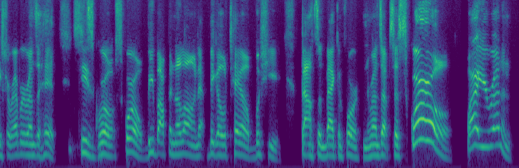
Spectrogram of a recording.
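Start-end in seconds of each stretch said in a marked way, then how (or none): 6.1-7.7 high, loud storybook holler; calling out. Acted. Rabbit runs up to Squirrel, calling out. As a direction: holler the name, then ask high.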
